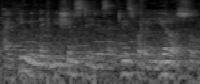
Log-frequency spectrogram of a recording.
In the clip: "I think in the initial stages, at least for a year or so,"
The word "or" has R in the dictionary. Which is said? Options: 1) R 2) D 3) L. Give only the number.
3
